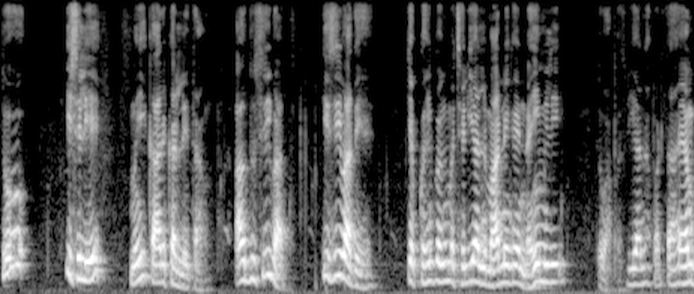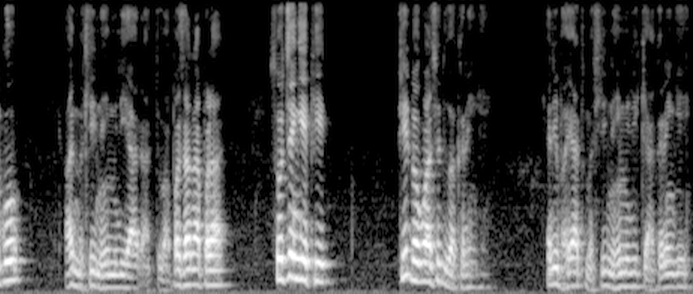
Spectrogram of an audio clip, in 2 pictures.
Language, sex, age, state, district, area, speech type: Hindi, male, 60+, Uttar Pradesh, Bhadohi, rural, spontaneous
